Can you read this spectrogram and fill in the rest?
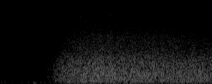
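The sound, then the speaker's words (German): Caspian Sea waves wash onto a beach, a broad hissing surge of surf that swells in after a quiet moment and keeps rushing steadily, fairly loud, with no voices. “Jeden Tag trainiert sie eineinhalb Stunden am Strand vom Kaspischen Meer.”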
